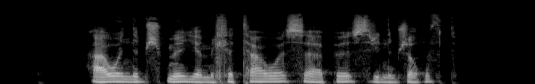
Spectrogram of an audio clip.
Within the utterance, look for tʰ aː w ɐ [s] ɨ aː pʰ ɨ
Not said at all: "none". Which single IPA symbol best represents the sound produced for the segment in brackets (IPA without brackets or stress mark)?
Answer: s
